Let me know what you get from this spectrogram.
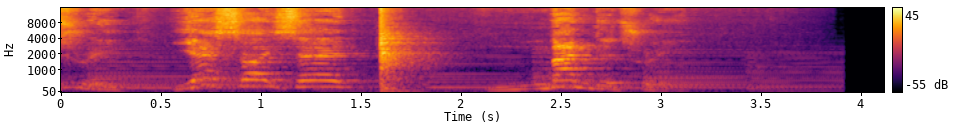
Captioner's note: gavel bangs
